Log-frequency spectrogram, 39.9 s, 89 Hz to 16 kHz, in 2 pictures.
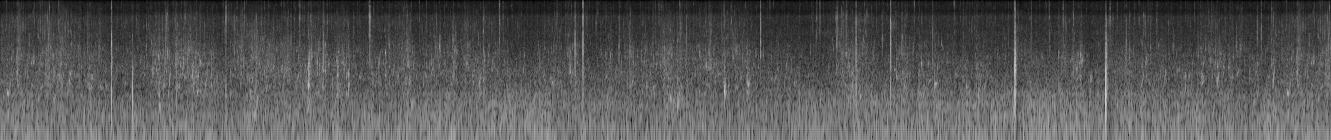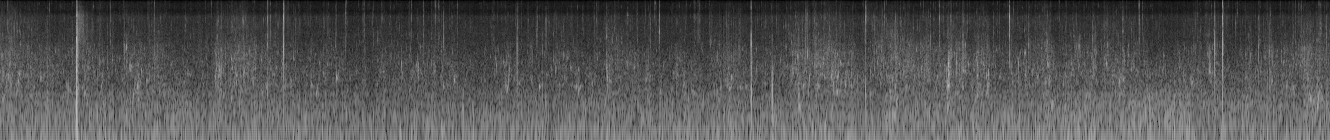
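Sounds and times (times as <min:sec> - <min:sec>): river flowing: 0:00.0 - 0:25.0
campfire crackling and popping: 0:00.0 - 0:39.9.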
